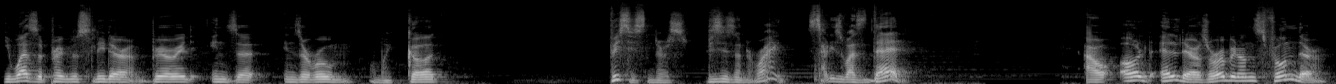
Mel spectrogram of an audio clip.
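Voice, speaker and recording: A man's voice: medium pitch, animated, takes it slowly, faint music behind. A man doing a let's play, reading game narration aloud and reacting casually as he goes.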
